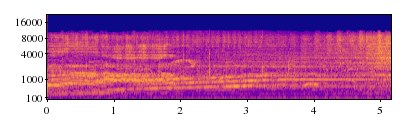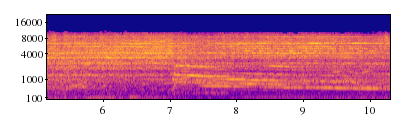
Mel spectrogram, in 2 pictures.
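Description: Live blues band playing the end of a song: a long sustained note slides slowly upward over the first few seconds, and another glides down near the end, over a steady low rumble.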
